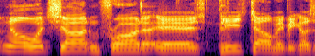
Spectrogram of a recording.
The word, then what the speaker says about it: Schadenfreude: Nih, kalau ribet nyebutnya pelafalannya seperti ini nih. Schadenfreude. Schadenfreude.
